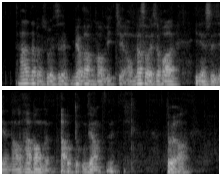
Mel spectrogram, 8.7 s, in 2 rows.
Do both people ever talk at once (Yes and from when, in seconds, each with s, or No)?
No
